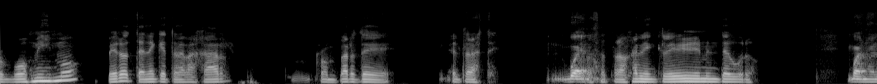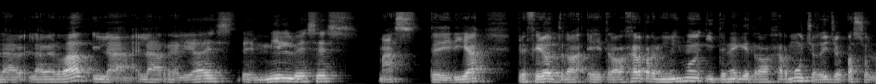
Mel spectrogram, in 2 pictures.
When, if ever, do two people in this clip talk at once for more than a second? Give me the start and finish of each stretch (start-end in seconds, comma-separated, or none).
none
